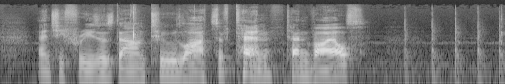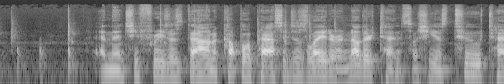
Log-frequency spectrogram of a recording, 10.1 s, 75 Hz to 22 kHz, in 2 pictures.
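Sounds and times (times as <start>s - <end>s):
marker tapping on whiteboard: 4.0s - 6.9s, 7.6s - 8.8s.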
